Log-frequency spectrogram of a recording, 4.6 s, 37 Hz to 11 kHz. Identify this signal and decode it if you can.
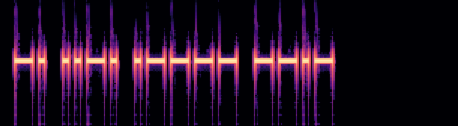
Morse code, heard as a keyed tone, about 20 wpm, 700 Hz. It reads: NF1Q
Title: USA Call Signs - 4 Characters - Repeated 3x - 20wpm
